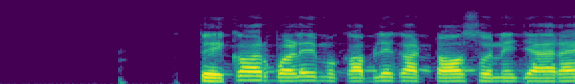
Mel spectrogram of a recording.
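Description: A man speaks into a microphone through a loudspeaker.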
